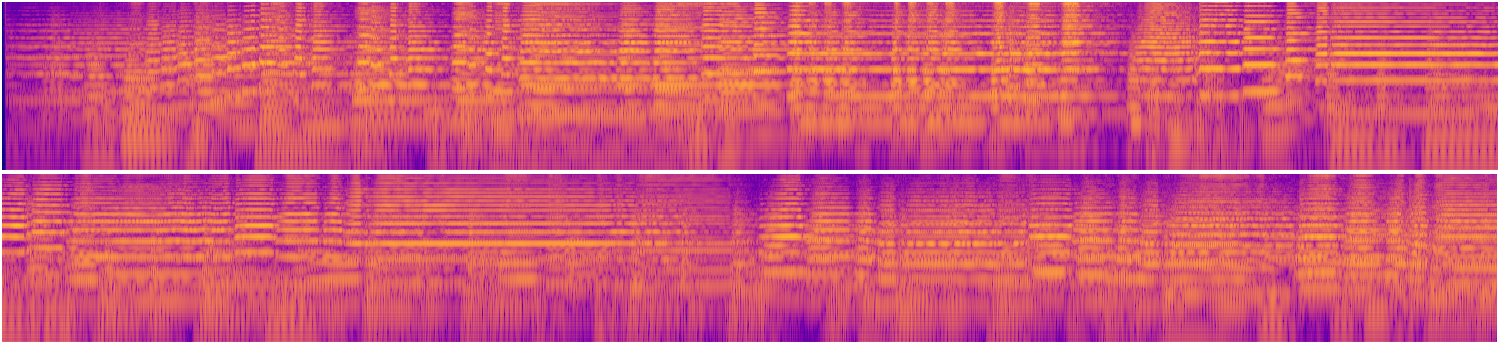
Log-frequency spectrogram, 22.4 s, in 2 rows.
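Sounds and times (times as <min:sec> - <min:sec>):
brass quintet playing: 0:00.0 - 0:22.4.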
